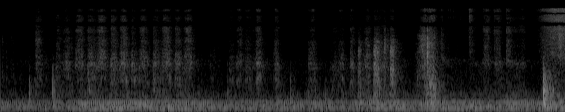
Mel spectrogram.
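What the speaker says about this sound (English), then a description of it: "And I want you to write it down on the back of your paper." Pen or marker writing on the back of a sheet of paper during a neurographic art demonstration, steady close scratching strokes with a few sharper taps, quiet, no talk.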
